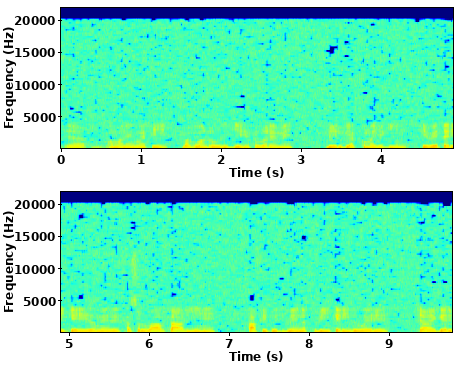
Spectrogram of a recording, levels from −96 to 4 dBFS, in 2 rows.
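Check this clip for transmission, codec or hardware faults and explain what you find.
Two faults run through the whole speech clip.

Low bit depth with dither lasts from start to end. The sound seems stored with about 5 bits, with dither added before rounding. That turns the rounding error into steady white noise. It is a constant, even hiss with no distortion, nearly as loud as the speech itself.

Heavy codec damage is also present throughout, likely from WMA compression. The smearing fits a low bitrate around 32 kbps. Long transform blocks spread quantisation noise over tens of milliseconds and drop weak components. The speech sounds ringing and washy, with a hiss that swells and fades with the signal.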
